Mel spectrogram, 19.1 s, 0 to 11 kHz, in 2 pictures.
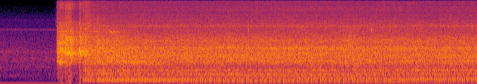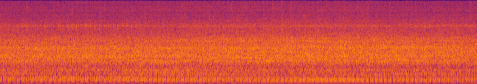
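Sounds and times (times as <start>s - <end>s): motorcycle engine idling: 1.2s - 19.0s.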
